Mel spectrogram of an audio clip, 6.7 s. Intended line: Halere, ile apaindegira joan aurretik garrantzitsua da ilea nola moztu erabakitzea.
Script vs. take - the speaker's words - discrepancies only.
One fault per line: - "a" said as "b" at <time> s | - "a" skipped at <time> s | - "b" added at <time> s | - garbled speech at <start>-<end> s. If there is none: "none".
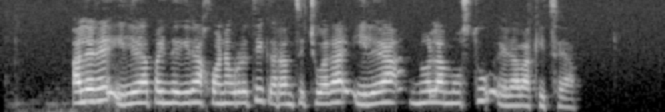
none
